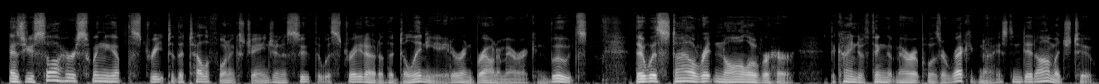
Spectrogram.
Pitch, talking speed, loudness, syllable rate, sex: 105 Hz, 235 wpm, -22 LUFS, 6.8 syllables/s, male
